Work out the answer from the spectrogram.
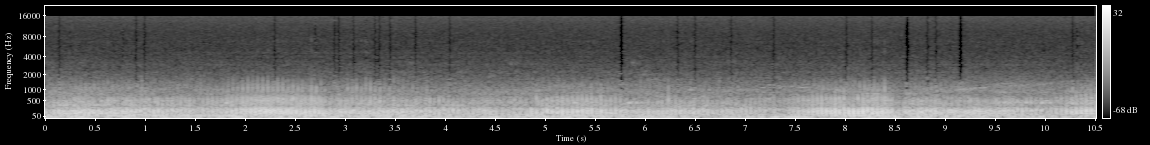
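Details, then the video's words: A pet cat purring: a low, throbbing rumble in uneven waves of breaths, louder around the second and eighth seconds, with small clicks and rustles over it. "CAT SOUNDS"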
